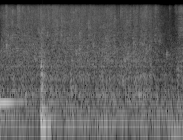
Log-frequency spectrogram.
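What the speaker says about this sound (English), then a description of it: "I'm just going to rinse it with cold water first." Cold tap water runs steadily to rinse cut potatoes, a continuous broadband rush with a brief thump near the start, moderately close and without talk.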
